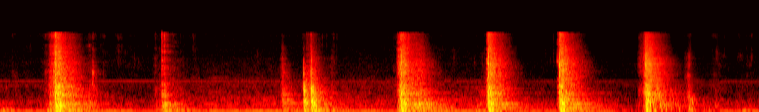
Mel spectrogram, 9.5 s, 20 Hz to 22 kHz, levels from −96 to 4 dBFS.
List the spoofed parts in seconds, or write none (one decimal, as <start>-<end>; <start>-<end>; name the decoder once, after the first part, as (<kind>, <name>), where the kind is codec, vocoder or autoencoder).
7.7-9.0 (vocoder, Vocos)

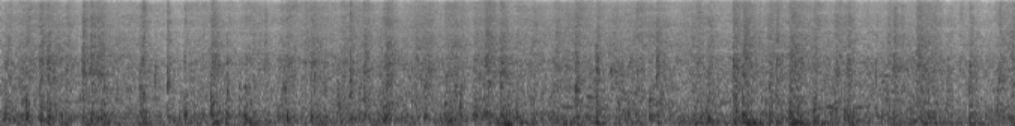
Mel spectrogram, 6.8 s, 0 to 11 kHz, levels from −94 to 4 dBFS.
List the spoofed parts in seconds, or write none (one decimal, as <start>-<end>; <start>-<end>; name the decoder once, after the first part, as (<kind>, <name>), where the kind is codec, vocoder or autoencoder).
0.5-4.6 (codec, DAC)

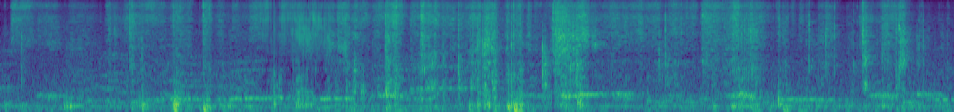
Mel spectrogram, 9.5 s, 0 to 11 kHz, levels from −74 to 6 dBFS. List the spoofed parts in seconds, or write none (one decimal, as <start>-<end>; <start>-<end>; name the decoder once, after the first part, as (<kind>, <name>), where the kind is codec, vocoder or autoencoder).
2.6-3.3 (vocoder, BigVGAN v2)

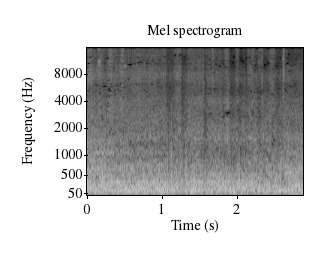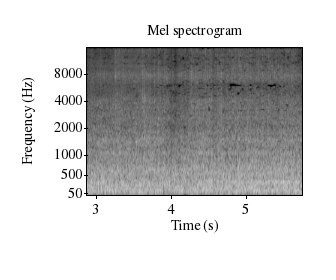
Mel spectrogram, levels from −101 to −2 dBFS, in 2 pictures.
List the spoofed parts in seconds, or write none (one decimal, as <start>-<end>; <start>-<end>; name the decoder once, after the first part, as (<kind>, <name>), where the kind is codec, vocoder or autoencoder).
1.0-1.6 (codec, DAC); 2.8-3.8

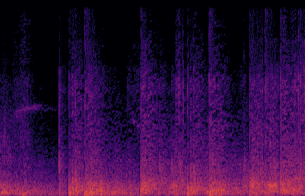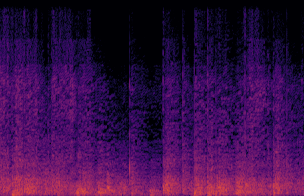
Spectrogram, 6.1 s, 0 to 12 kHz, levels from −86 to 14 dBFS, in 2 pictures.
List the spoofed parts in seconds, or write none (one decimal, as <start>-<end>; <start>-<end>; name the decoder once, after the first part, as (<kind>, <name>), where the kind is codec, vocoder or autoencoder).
2.3-6.1 (codec, SNAC)

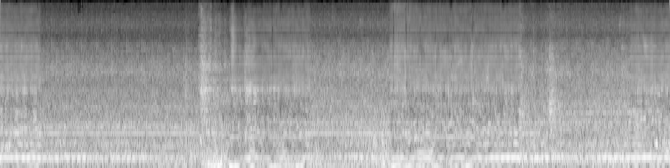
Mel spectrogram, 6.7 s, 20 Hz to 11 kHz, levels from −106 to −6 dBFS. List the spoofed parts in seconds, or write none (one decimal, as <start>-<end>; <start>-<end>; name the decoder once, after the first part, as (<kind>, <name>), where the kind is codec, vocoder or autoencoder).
0.0-0.4 (vocoder, BigVGAN v2); 2.3-3.1; 3.9-5.2; 6.3-6.7

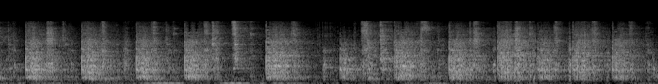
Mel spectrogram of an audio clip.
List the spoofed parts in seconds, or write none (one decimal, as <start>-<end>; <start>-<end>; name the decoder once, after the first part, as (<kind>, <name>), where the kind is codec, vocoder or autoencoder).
3.3-4.0 (vocoder, Vocos); 4.7-6.6

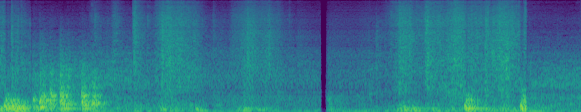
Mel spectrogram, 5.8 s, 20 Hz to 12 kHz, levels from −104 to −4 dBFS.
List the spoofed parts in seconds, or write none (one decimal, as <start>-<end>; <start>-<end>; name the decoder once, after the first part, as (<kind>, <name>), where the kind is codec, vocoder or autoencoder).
2.1-3.7 (autoencoder, DAC-VAE)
